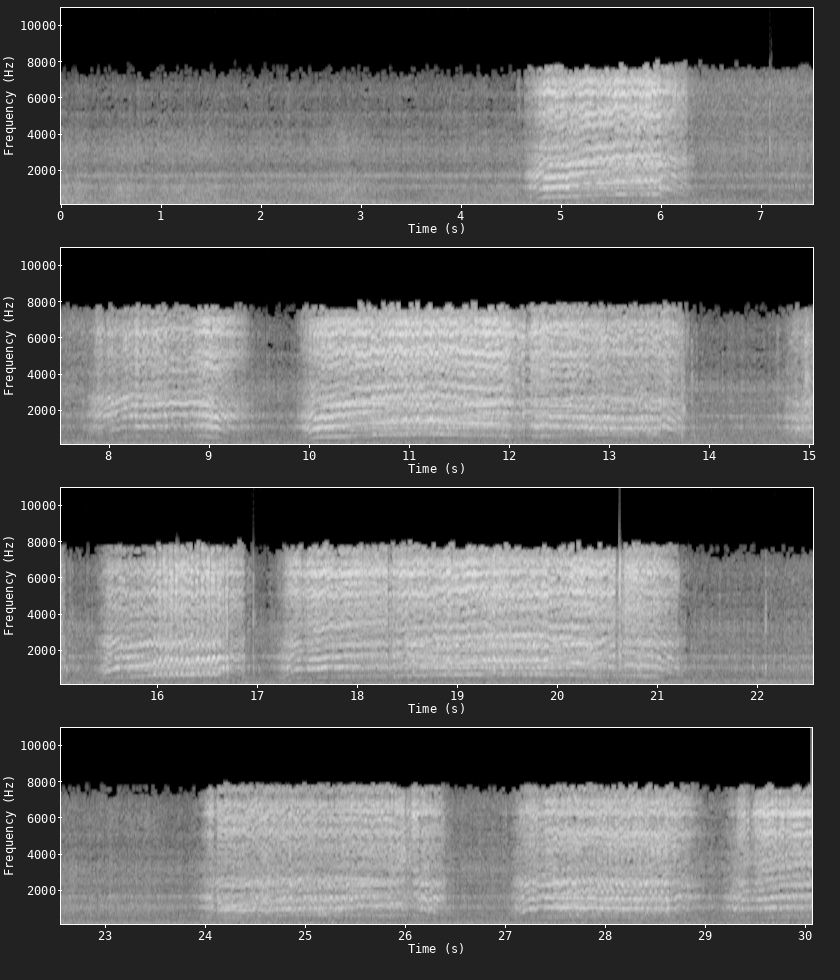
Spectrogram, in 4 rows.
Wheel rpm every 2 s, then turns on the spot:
0, 0, 80, 30, 90, 140, 130, 50, 100, 160, 100, 20, 130, 90, 100.
6-8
